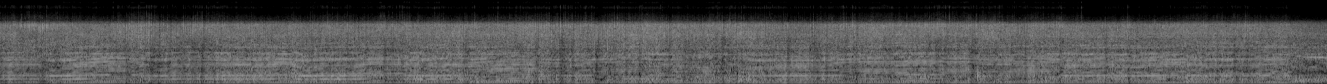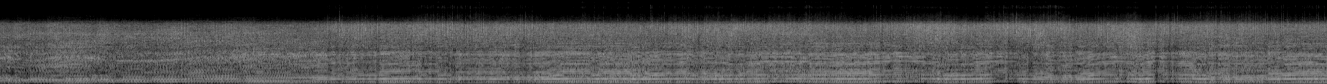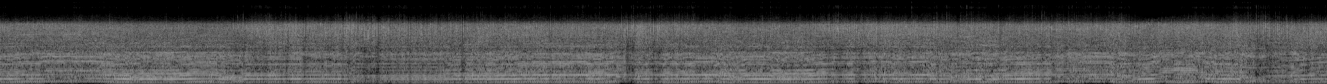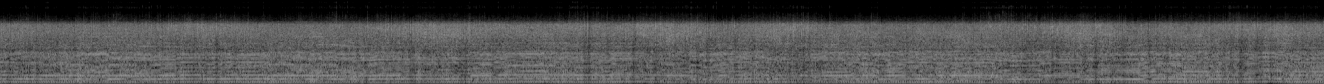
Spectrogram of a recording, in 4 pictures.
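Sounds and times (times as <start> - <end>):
brush cutter engine running: 0.0 - 53.0.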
